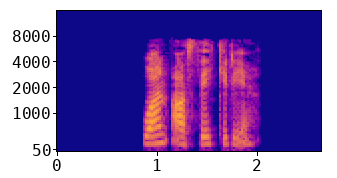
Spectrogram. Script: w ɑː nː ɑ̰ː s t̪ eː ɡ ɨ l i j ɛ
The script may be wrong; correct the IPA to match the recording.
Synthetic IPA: w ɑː n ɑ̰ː s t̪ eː k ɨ ɾ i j ɛ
